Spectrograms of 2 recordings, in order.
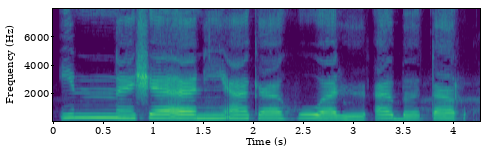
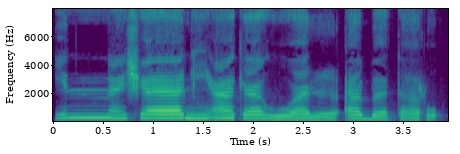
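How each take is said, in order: Both takes have the same delivery.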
